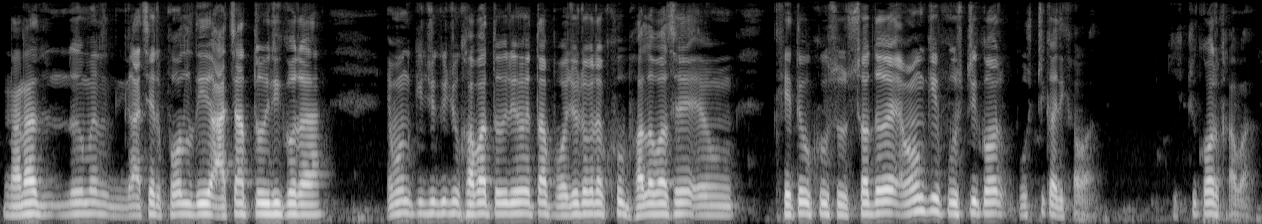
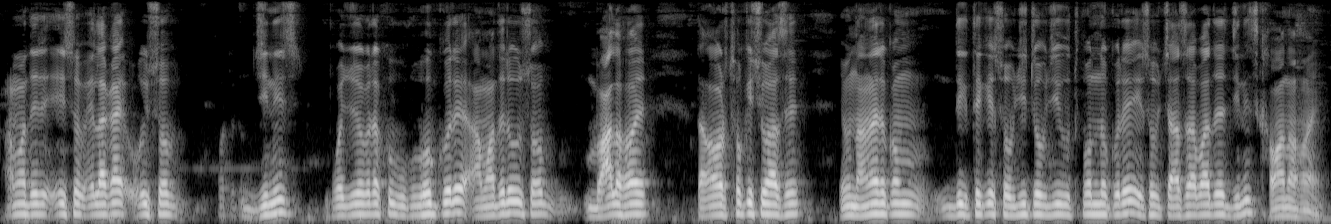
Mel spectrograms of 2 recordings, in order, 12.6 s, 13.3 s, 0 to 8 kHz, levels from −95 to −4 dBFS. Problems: background sounds at intervals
